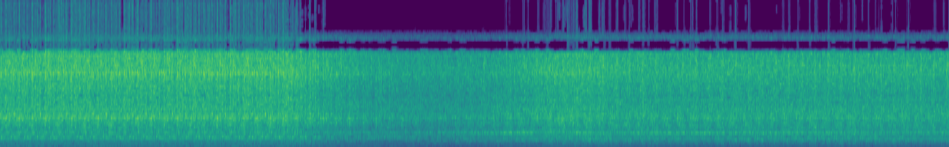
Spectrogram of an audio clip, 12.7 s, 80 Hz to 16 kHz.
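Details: Ford 7.3 Powerstroke diesel at idle with a sharp, even tick about three times a second over the idle; source of the ticking not pinned down.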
